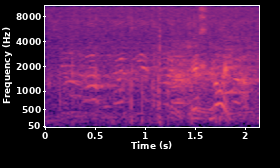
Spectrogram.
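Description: Children's voices shouting and calling out across a mini-football pitch, in short overlapping calls that grow busier in the second half, with a few faint knocks.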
